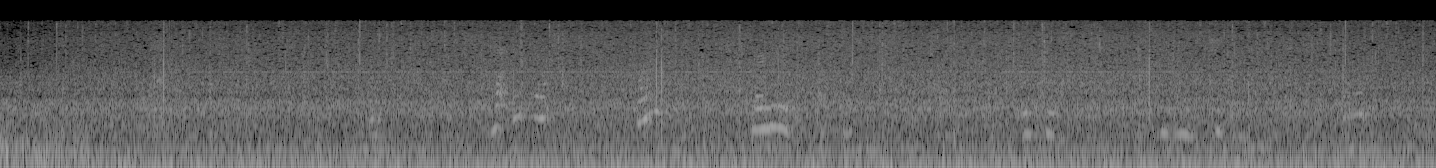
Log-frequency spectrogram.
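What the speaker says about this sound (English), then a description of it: "It's raining." Steady rain falls throughout, a dense even patter with scattered close drops and a faint bird call now and then.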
